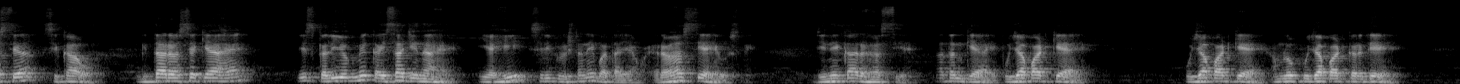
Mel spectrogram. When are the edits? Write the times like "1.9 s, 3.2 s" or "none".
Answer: 9.4 s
